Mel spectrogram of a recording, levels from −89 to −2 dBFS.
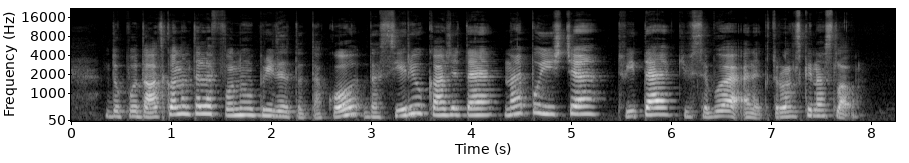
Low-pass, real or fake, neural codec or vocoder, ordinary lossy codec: none; real; none; none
